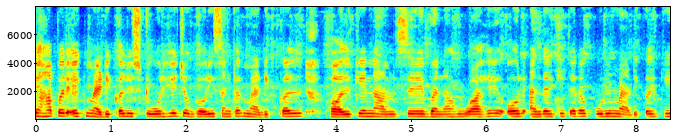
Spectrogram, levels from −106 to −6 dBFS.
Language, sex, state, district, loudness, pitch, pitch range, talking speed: Hindi, female, Bihar, West Champaran, -17 LUFS, 195 Hz, 190-210 Hz, 165 wpm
